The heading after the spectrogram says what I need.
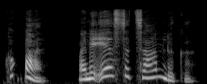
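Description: A woman voicing an excited little kindergarten girl who speaks in an eager, outspoken way. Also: sits high, takes it slowly, no room sound, studio quality, pitched above the performer's own voice, heavily acted. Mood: proud.

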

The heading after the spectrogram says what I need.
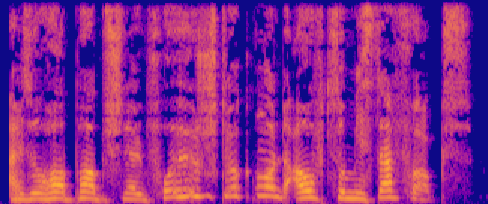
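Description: A woman voicing an excitable, bossy goat lady who talks in a shrill, shrieking way. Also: moderate pace, vocal fry, husky, dry recording, clean studio sound, full character voice. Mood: gushing.

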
